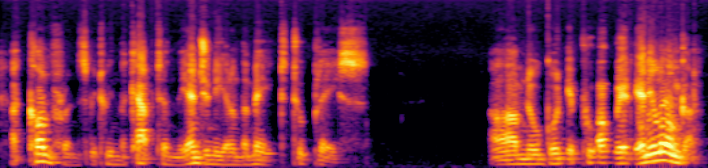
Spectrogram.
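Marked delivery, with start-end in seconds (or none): 4.9-7.0 firm, loud declaration; emphatic. A narrator's reading. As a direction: put your foot down. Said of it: "said the engineer emphatically".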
